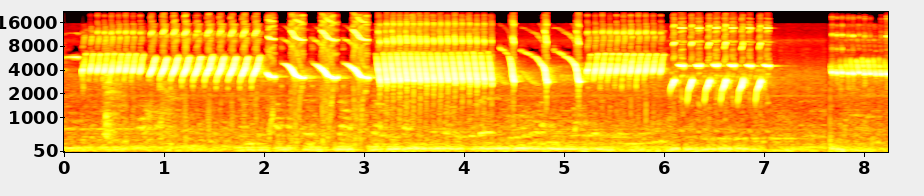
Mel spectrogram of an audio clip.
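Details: Canary in long, lively gacor song used for masteran: fast repeated buzzy trills and rattles, high downslurred whistles, rapid chip series and sharp sweeping notes. Phrases change every second or so, with a soft low hum beneath.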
